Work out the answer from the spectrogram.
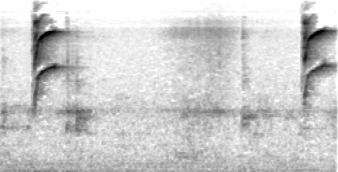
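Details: A pair of dark carrot-coloured canaries: two loud, sharp whistled notes sweeping up high, about four seconds apart, with faint soft twittering between them in an otherwise quiet room.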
